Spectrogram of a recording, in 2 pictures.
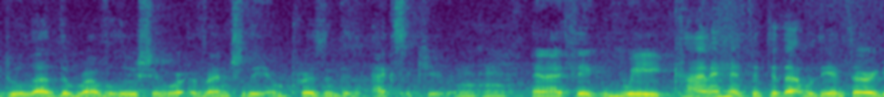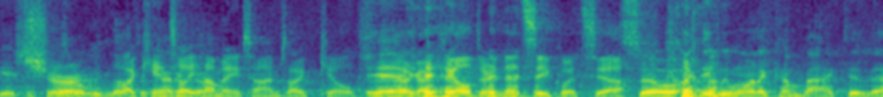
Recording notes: Interview recorded at GDC 17.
